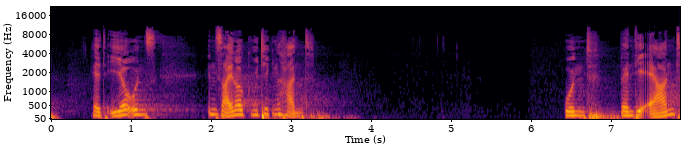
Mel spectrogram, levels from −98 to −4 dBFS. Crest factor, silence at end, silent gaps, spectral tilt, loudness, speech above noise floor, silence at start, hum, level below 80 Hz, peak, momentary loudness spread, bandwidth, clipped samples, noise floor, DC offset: 20 dB; 0 s; 5.50-5.54 s, 5.86-5.93 s; -6.5 dB/octave; -29 LUFS; 53 dB; 0 s; none; -44 dBFS; -10 dBFS; 15 LU; 10 kHz; under 0.1%; -80 dBFS; under 0.1%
